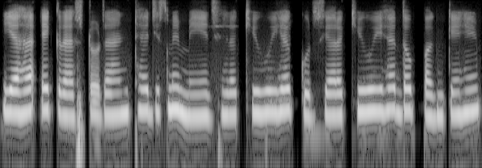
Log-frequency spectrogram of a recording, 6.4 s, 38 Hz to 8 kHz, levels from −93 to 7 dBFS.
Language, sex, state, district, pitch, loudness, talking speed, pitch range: Hindi, female, Uttar Pradesh, Saharanpur, 220 Hz, -16 LUFS, 150 wpm, 205-230 Hz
